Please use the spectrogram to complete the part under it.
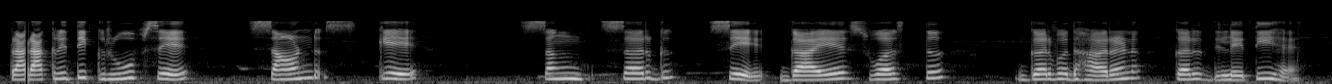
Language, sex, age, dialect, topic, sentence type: Hindi, female, 25-30, Marwari Dhudhari, agriculture, statement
